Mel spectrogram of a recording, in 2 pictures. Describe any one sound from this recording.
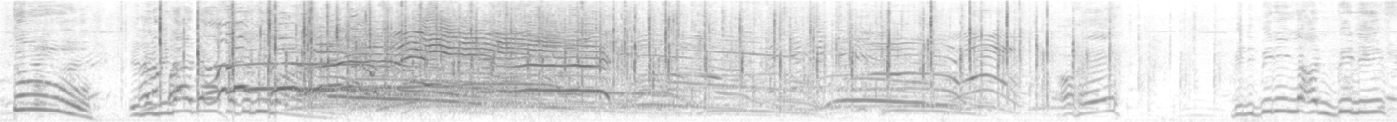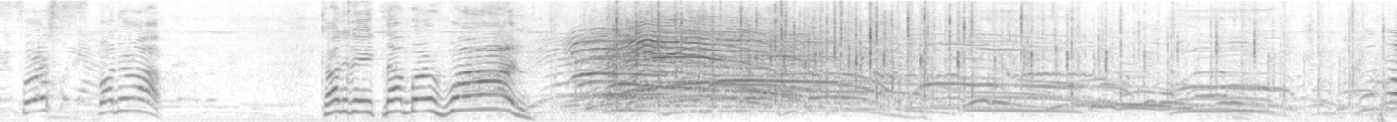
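A crowd cheers and screams excitedly.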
